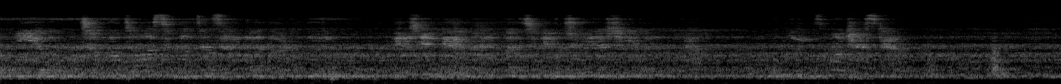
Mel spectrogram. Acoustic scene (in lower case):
subway train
